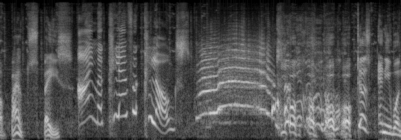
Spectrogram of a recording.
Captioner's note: trumpets; all laugh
